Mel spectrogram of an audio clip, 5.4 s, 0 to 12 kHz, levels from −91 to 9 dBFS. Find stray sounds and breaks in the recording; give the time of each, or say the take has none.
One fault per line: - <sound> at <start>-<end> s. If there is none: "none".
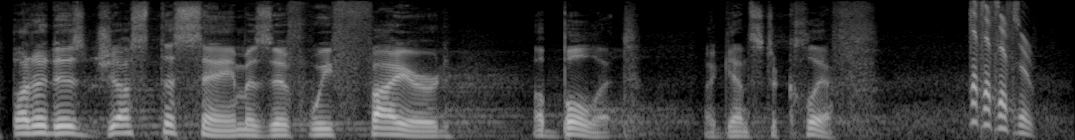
- chirp at 4.9-5.2 s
